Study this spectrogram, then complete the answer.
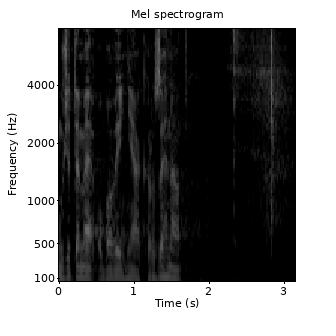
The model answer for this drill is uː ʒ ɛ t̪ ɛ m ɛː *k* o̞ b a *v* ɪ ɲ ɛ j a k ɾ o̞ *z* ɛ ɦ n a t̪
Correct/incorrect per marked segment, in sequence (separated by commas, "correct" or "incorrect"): incorrect, correct, correct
